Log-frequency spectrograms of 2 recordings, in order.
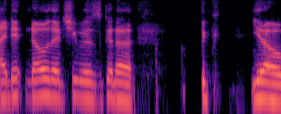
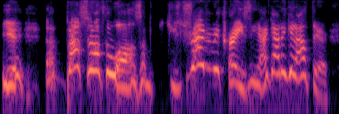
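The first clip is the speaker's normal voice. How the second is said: much higher, jittery begging; wired pleading; 11 semitones higher, faster than usual. Retold or imitated. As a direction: bounce off the walls with nerves. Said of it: "Ian's like".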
